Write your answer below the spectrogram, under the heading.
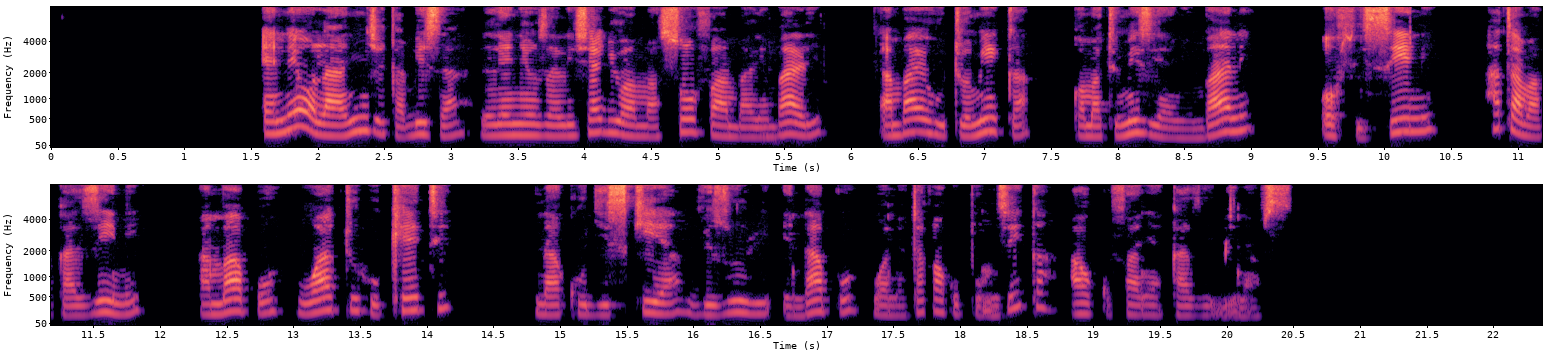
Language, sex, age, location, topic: Swahili, female, 18-24, Dar es Salaam, finance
